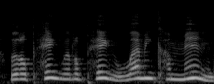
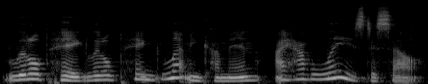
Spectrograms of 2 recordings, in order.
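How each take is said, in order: First: Higher, louder shark calling, getting upset; growing upset. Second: Sweetly calling. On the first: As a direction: call sweetly at first but let the impatience break through. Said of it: "called the magic shark, growing upset". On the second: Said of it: "called sweetie, sweetly". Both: A narrator's reading.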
